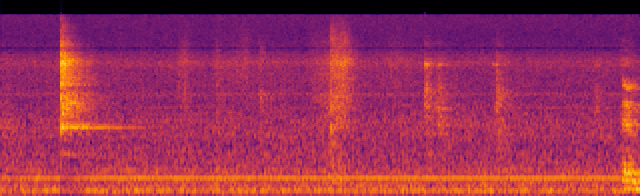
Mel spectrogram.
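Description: Allen wrench clinking on the bolt and steel square-tube frame jig as the bottom-bracket bolt is loosened. A sharp metallic click with a brief ring comes about half a second in, then a few lighter ticks follow.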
